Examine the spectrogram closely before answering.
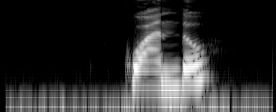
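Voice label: when, Spanish, female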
